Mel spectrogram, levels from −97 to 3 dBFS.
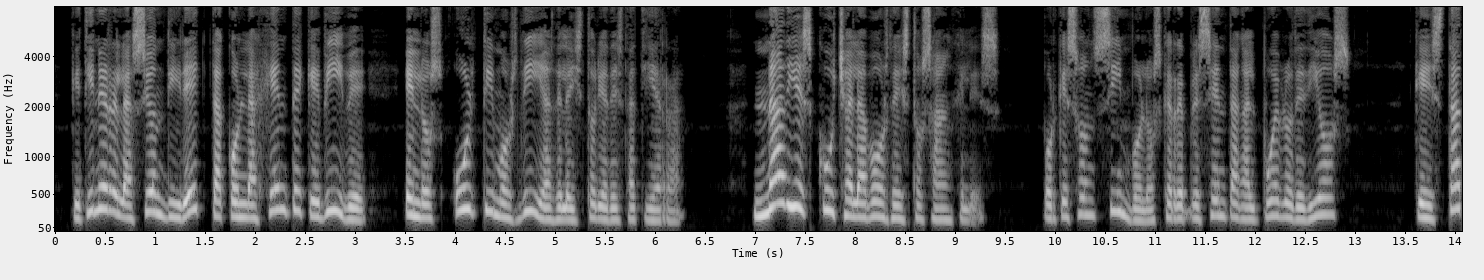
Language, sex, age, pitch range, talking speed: English, female, 40-59, 165-255 Hz, 160 wpm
